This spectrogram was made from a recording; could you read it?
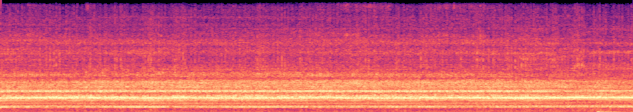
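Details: Water pressure pump motor that had only hummed and not started, heavily jammed and beginning to free up after servicing, run on socket; steady loud electric hum with strained, slightly rough whine; shaft still dragging on stiff bearing.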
